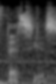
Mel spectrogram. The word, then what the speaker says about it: Theseus: I said Theseus, but it's Theseus, isn't it? Sometimes my pronunciation is bullshit.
